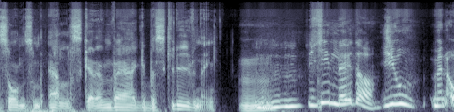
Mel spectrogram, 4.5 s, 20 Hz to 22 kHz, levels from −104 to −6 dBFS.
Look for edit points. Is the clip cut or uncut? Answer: cut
